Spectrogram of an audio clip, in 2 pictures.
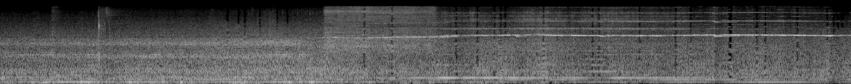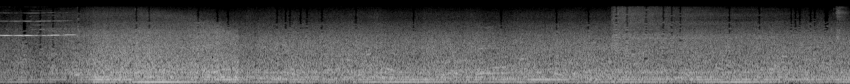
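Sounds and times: electric train humming: 0:00.0 - 0:17.0
high-pitched wheel squeal: 0:03.3 - 0:09.4.

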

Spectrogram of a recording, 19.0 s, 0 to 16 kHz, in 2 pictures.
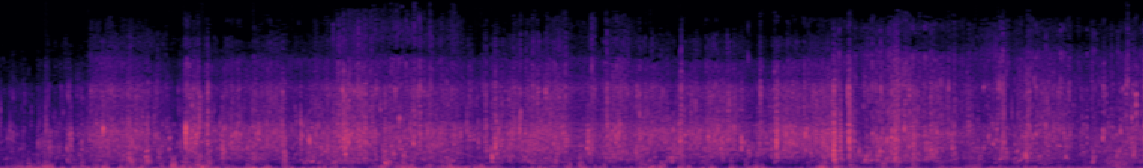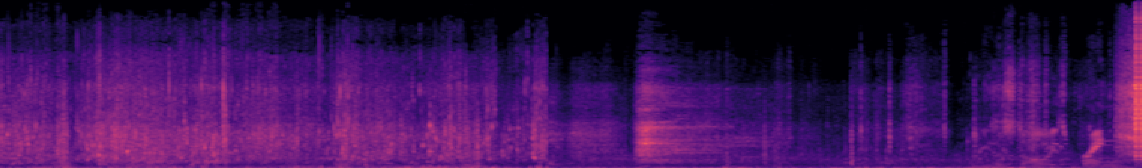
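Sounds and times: boots splashing through water: 0:00.0 - 0:14.1
wind buffeting microphone: 0:00.0 - 0:19.0
kayak dragging: 0:00.3 - 0:14.2, 0:18.8 - 0:19.0.

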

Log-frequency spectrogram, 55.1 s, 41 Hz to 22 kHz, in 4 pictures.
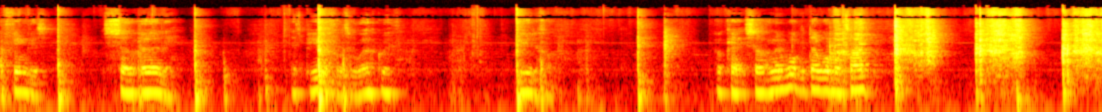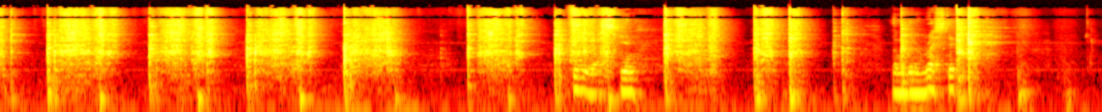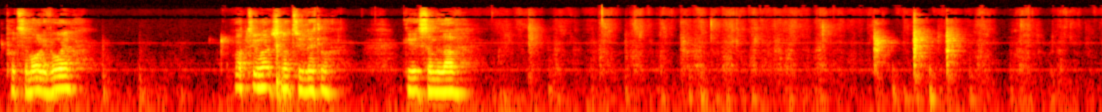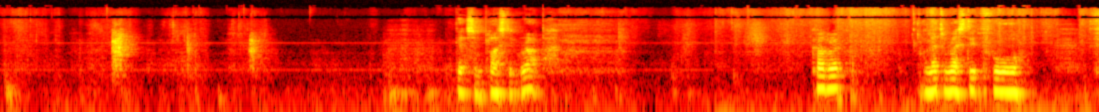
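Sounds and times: hands squishing dough: 0:00.0 - 0:24.0, 0:32.6 - 0:48.0
metal scraper scraping countertop: 0:10.1 - 0:19.0, 0:19.6 - 0:26.4, 0:34.9 - 0:44.7.

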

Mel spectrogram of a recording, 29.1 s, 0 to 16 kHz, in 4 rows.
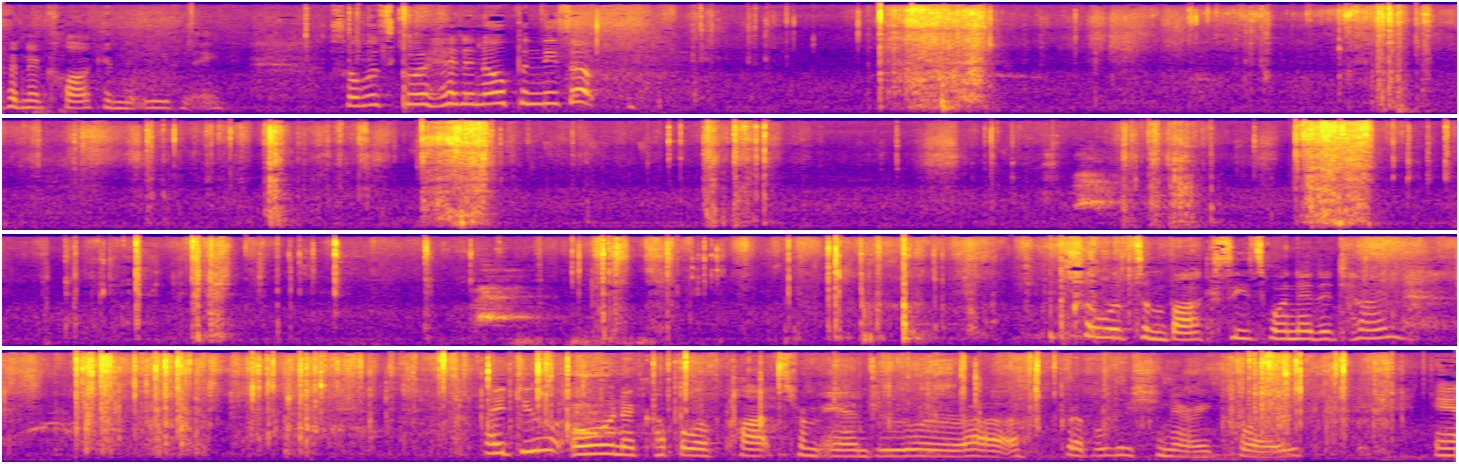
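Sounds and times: packing tape scraping and ripping: 0:02.7 - 0:20.4, 0:21.2 - 0:29.0
cardboard rustling: 0:16.9 - 0:20.5, 0:21.3 - 0:29.0.

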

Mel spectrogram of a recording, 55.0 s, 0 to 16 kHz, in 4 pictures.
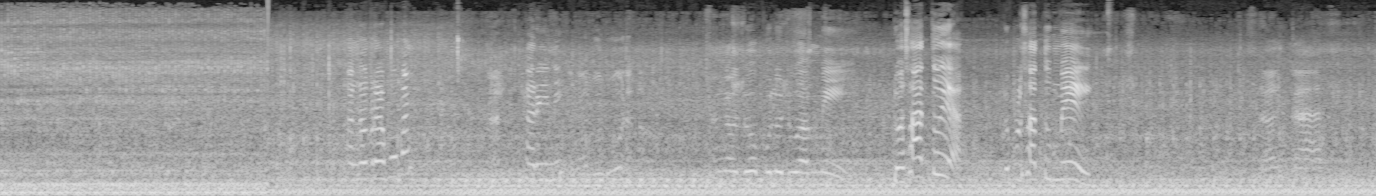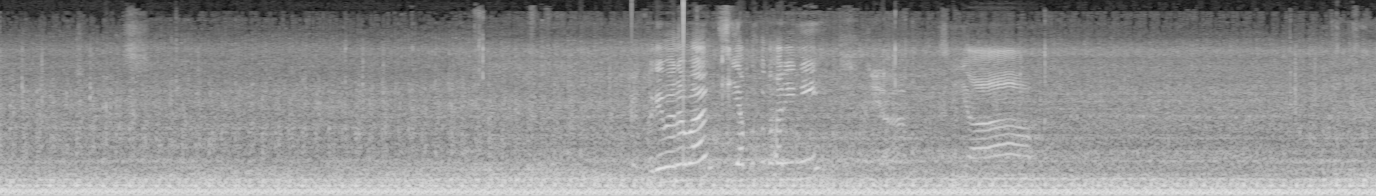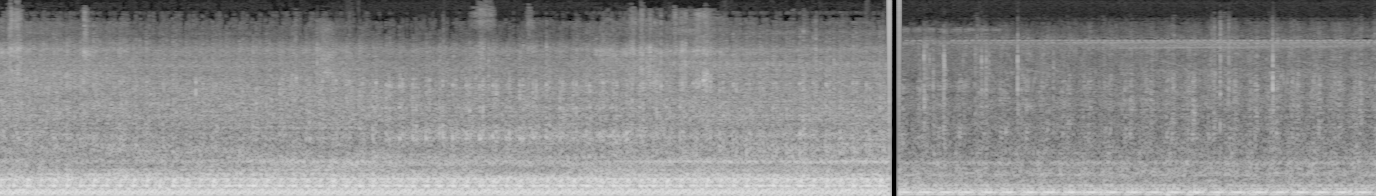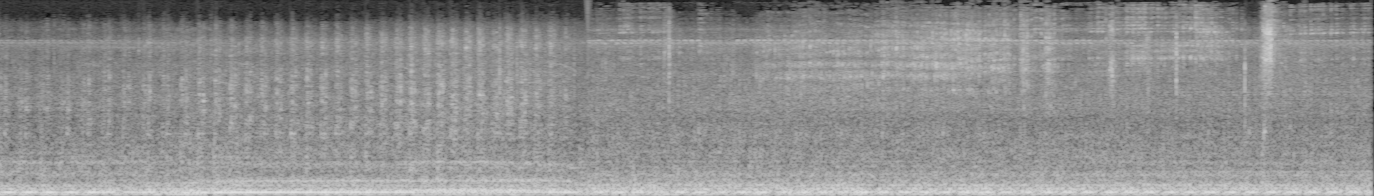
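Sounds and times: boat engine running: 0:00.0 - 0:55.0.

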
